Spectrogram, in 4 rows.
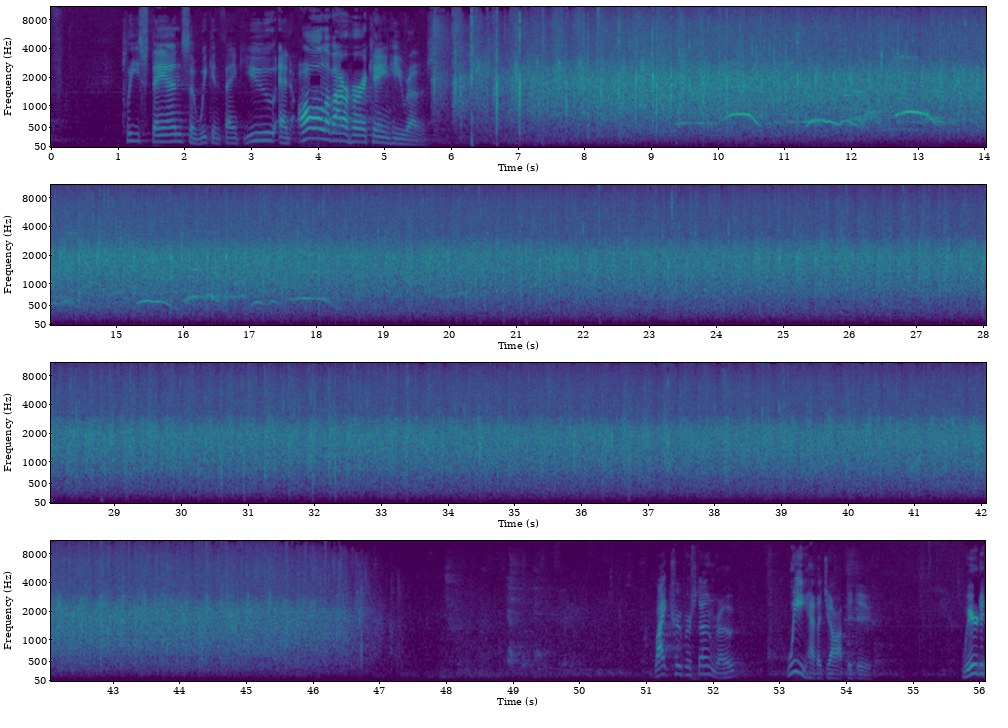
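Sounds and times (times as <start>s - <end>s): large audience applauding: 5.7s - 47.3s.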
